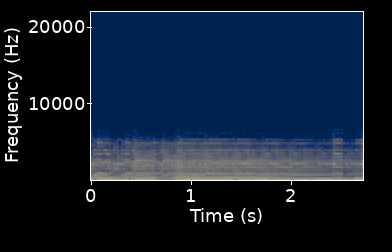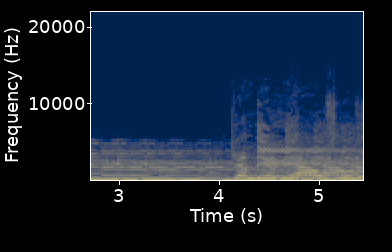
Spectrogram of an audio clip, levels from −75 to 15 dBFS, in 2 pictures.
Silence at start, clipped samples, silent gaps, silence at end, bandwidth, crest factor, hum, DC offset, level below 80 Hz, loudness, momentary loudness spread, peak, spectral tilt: 0 s; under 0.1%; none; 0 s; 9 kHz; 12 dB; none; under 0.1%; -20 dBFS; -15 LUFS; 4 LU; -2 dBFS; -7.5 dB/octave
